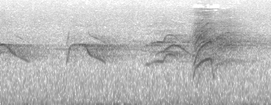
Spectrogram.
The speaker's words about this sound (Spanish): El poeta ladrón alza la vista hacia la espesura de la copa de un árbol y puede ver a unas aves de dulce voz haciendo el amor. ¡Qué hermosas aves! qué hermosamente revolotean.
